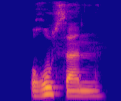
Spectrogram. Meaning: a variety of white grape, from the valley of the Rhône, used to make white wine
- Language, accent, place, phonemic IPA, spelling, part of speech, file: French, France, Lyon, /ʁu.san/, roussanne, noun, LL-Q150 (fra)-roussanne.wav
